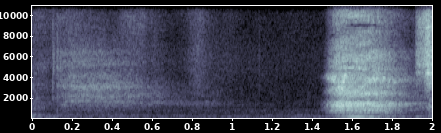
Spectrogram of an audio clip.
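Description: A man's soft breath out between sentences, fading away over about a second, before he starts speaking again near the end.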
